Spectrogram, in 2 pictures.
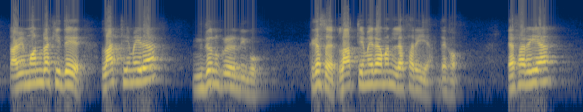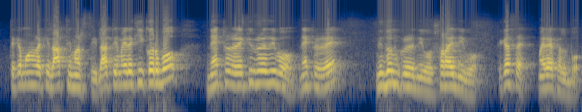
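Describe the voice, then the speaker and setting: A young man teaching an online exam-prep lecture, chatty and playful, always checking "right?" and building memory tricks. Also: high voice. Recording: dull lo-fi sound.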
